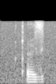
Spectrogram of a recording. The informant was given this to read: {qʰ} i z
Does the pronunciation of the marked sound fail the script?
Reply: yes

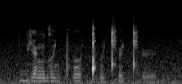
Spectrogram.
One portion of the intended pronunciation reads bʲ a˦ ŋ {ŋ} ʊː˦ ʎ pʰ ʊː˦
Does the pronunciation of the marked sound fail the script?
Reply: yes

